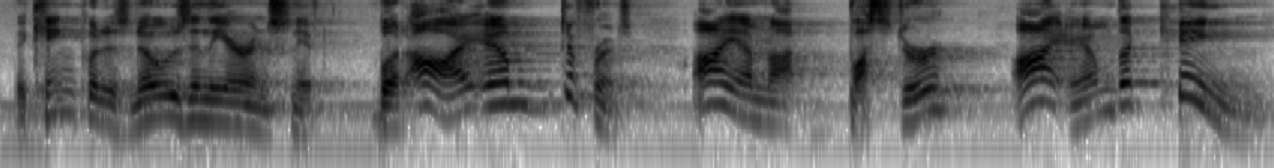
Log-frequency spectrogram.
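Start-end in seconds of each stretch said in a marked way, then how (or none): 2.5-8.5 slow, high, lofty royal declaration; kingly voice. A narrator's reading. King insists to the shopkeeper he is royalty, slow and lofty. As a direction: draw yourself up and proclaim it. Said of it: "he said in a very kingly voice".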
